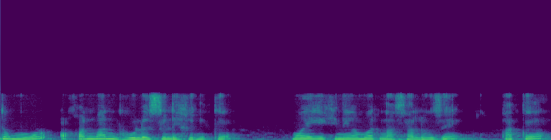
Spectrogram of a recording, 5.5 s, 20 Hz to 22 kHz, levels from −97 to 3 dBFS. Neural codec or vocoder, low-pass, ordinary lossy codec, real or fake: codec, 16 kHz, 4.8 kbps, FACodec; 7.2 kHz; none; fake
